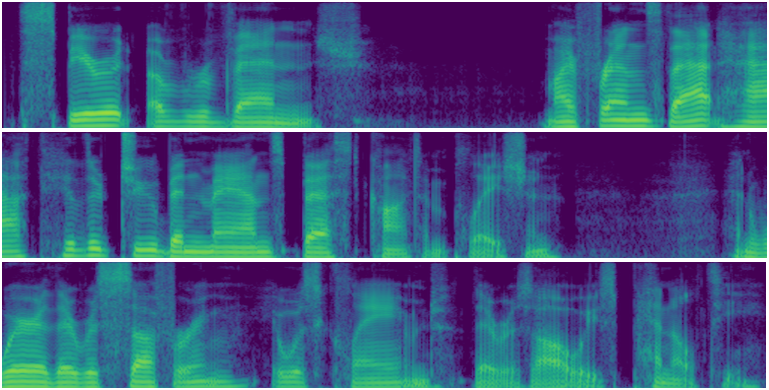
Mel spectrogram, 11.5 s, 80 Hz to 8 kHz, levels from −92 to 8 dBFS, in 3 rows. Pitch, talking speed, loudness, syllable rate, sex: 115 Hz, 130 wpm, -18 LUFS, 4.4 syllables/s, male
